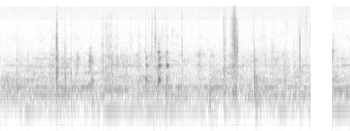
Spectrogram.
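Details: Hens clucking in a flock, with short low clucks and scattered sharp clicks and taps over a steady murmur of background noise, followed by a brief gap of silence near the end.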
